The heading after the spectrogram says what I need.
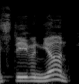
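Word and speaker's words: Steven Yeun: he's like you know you've been mispronouncing my name the entire time and he's like what the man we're friends but it's apparently stephen young and he never corrected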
